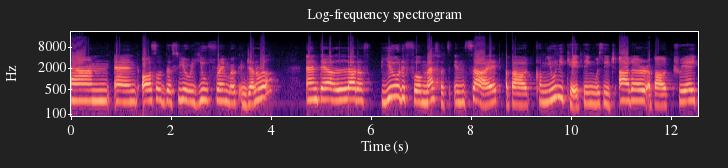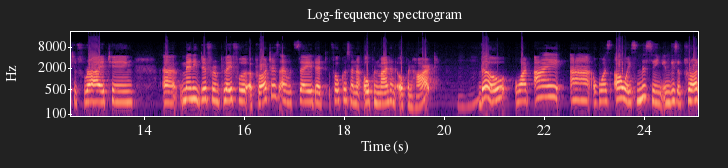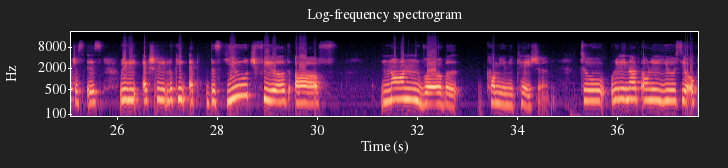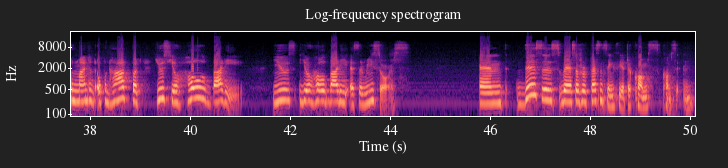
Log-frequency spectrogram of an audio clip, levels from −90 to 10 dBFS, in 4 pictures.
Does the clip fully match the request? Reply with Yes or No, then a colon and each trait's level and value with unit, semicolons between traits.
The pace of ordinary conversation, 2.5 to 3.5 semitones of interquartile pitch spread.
No: slow, 115 wpm; average, 3.2 semitones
